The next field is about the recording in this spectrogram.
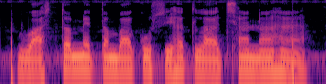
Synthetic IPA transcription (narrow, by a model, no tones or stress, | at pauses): ʋaːst̪əʋmẽt̪ə̃mbakosɪɦət̪laətːʃʰanəɦɛː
